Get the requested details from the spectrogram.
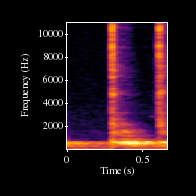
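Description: A metal Venom Energy Drink Black Mamba bottle is flicked twice, giving two bright, clicky taps with a ringing tone around 650 Hz that lingers between and after them. The new thin-walled bottle is squishy and weak, unlike the older, almost steel-like bottle that was hard to dent and would not make this sound.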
